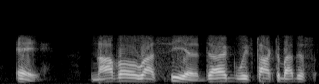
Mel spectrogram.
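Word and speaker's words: Novorossiya: in the news and it's called navoo Ria that's spelled n o v r o SS i y a navoo rasia Doug we've talked about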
